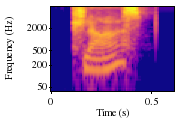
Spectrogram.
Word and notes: clasp: Indian

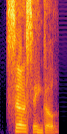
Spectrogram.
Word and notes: surcingle: Indian

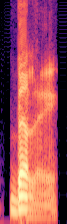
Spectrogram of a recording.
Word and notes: belly: British English

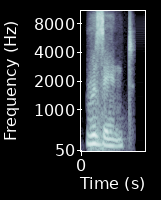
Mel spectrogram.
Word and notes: resent: Indian

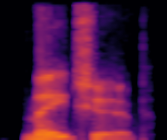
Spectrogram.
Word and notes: mateship: British English

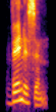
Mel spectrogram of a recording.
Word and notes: venison: Indian

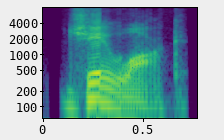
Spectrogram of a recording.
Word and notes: jaywalk: American English

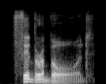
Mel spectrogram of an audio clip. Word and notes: fibreboard: British English

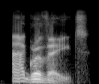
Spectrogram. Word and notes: aggravate: British English

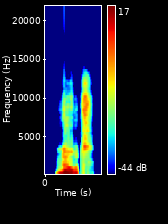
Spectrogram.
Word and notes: nought: British English

